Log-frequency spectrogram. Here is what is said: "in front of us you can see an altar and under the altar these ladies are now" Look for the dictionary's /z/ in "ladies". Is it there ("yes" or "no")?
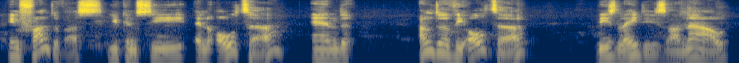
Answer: yes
